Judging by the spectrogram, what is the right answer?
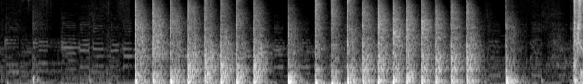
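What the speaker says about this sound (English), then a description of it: "I make sure to hammer the floor firmly and install the plywood underlay above it." Hammering old floorboards down onto floor joists in a sunken house entrance during a carpentry renovation: rapid runs of sharp, loud, close hammer blows on wood, in fast rhythmic bursts separated by short pauses.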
